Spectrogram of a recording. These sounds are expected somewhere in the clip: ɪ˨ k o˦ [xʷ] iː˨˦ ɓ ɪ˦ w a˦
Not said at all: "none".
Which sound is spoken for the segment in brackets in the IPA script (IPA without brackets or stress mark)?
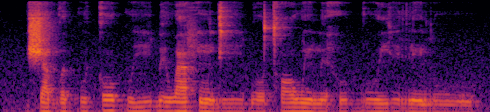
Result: kʷ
